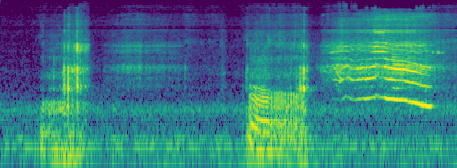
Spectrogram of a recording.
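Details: Pit bull throwing a tantrum while waiting for a late meal, giving a drawn-out falling whine with a rough, throaty vocal burst before it, while people talk quietly in a room.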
